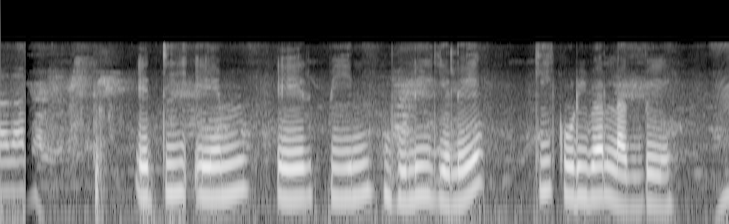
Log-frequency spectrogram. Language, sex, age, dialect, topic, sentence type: Bengali, female, 18-24, Rajbangshi, banking, question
